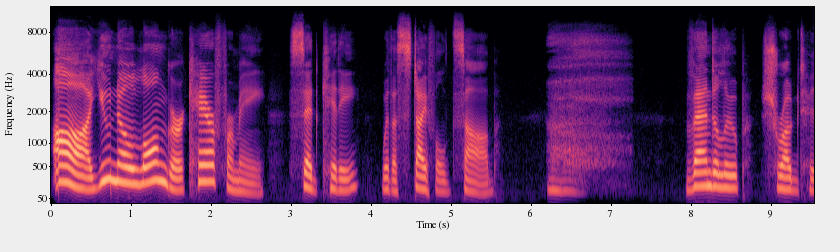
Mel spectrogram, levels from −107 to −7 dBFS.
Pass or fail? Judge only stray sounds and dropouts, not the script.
fail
